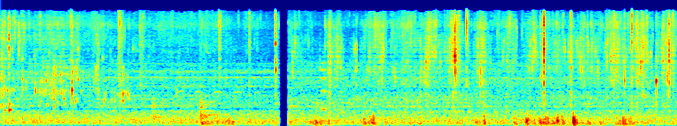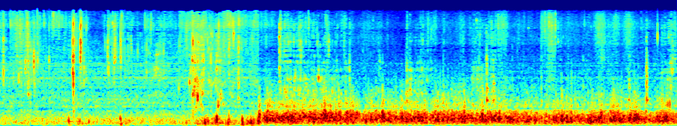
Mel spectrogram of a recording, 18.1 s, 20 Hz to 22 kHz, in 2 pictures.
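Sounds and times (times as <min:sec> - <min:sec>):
hands patting wet mud: 0:02.8 - 0:13.8
wind buffeting microphone: 0:03.9 - 0:08.8, 0:09.7 - 0:18.0.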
